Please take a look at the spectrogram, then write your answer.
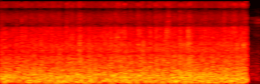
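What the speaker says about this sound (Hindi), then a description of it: "बाहर कंटिन्यू बारिश है, कंटिन्यू मतलब रुकने का नाम नहीं ले रही है, इतनी बारिश है।" Heavy rain falls in a dense, unbroken roar that stops abruptly at the very end.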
